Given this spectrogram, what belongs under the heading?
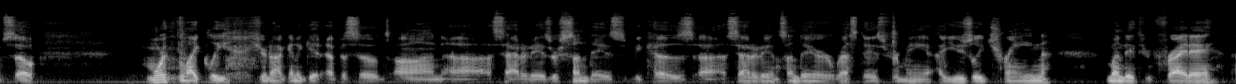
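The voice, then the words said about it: Quiet, soothing ASMR-like voice. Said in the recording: “it's so hard to talk quietly ... very quiet and very soothing ASMR voice”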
